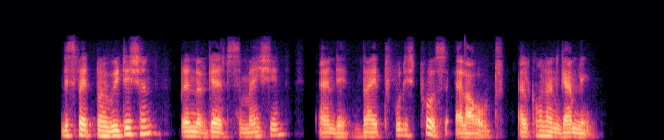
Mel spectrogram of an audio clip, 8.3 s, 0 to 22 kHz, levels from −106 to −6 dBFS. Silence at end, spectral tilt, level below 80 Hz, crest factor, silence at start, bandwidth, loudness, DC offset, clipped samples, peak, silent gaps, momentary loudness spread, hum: 0.9 s; -8.5 dB/octave; -58 dBFS; 18 dB; 0.75 s; 6.6 kHz; -19 LUFS; under 0.1%; under 0.1%; -2 dBFS; 3.83-3.94 s; 10 LU; none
